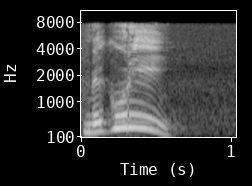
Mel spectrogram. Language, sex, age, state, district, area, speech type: Assamese, male, 45-60, Assam, Nalbari, rural, read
